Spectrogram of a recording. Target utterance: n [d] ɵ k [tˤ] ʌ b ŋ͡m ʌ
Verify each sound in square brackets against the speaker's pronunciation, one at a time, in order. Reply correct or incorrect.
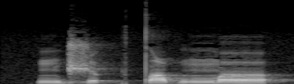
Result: incorrect: d͡ʒ, correct

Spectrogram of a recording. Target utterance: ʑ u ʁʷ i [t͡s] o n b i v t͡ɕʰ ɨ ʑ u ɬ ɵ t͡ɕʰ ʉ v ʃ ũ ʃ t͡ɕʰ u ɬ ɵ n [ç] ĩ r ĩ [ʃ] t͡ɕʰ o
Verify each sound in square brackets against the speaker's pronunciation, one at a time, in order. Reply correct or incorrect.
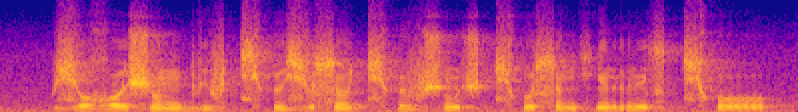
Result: incorrect: ʃ, correct, incorrect: ɬ

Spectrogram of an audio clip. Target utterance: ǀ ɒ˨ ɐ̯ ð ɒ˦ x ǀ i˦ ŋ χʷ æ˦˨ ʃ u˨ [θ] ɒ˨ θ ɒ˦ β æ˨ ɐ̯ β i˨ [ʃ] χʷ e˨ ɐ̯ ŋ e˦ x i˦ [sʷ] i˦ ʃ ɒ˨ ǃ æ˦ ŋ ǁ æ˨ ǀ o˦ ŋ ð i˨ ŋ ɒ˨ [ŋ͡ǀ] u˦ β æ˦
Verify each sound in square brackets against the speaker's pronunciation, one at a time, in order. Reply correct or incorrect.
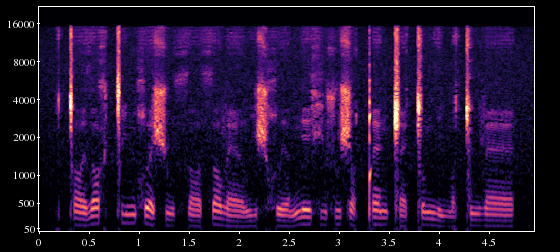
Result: correct, correct, correct, incorrect: ǀ

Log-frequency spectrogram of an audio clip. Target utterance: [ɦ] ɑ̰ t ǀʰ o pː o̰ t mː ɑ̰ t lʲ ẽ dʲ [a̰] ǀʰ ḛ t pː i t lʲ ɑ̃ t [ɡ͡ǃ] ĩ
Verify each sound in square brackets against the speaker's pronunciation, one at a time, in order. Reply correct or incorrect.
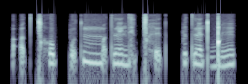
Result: incorrect: ʔ, incorrect: ɑ̰, correct

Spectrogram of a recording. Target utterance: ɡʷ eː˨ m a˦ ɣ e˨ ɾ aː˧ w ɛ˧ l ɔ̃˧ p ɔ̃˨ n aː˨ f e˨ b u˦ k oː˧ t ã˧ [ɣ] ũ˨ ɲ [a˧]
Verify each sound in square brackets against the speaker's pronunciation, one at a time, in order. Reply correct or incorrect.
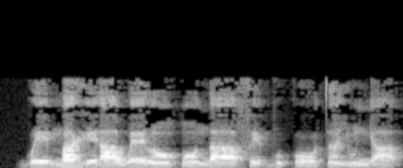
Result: incorrect: j, incorrect: a˨

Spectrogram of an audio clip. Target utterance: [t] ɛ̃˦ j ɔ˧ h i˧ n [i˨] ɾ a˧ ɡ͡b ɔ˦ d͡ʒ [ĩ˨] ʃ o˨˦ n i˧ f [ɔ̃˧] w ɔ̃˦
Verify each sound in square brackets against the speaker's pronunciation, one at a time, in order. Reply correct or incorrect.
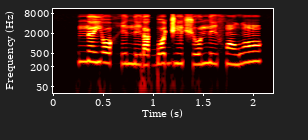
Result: incorrect: n, correct, incorrect: ĩ˦˨, correct

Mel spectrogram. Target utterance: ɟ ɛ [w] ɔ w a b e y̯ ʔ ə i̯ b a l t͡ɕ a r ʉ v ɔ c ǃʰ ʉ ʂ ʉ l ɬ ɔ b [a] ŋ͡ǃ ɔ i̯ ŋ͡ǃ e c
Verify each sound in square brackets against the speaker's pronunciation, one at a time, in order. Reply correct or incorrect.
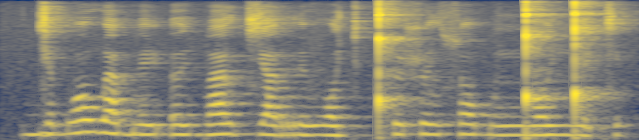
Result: incorrect: b, incorrect: ʌ

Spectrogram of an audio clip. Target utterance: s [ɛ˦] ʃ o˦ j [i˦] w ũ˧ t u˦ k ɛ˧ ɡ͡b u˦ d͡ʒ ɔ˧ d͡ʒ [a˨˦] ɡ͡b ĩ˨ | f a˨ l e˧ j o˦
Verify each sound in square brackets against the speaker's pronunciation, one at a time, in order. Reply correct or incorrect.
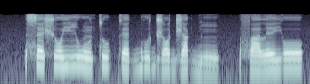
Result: correct, correct, incorrect: a˧

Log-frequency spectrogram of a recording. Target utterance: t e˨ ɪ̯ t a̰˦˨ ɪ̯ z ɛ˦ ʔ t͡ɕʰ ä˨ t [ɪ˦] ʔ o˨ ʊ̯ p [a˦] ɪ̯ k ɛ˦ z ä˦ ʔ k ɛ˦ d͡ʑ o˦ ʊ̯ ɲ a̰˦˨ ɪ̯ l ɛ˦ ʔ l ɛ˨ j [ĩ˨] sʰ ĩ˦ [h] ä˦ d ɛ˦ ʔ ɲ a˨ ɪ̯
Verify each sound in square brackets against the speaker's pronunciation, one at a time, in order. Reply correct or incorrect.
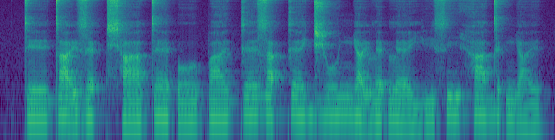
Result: incorrect: ɛ˦, correct, incorrect: i˨, correct

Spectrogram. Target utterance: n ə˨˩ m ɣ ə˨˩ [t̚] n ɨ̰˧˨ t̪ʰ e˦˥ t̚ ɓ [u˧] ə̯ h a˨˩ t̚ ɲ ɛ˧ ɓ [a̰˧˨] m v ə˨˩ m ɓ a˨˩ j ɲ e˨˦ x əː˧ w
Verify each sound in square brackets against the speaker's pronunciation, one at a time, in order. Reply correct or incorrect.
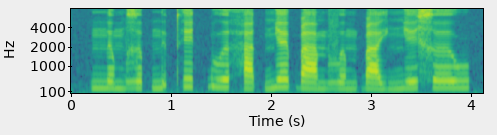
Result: incorrect: p̚, correct, incorrect: a˨˩

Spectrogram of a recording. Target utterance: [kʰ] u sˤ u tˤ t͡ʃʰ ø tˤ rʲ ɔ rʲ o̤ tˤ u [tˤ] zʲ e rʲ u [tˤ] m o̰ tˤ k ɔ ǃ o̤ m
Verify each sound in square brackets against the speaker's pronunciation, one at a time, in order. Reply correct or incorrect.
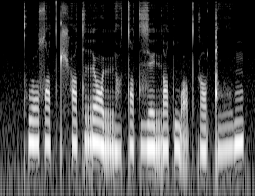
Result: correct, correct, correct

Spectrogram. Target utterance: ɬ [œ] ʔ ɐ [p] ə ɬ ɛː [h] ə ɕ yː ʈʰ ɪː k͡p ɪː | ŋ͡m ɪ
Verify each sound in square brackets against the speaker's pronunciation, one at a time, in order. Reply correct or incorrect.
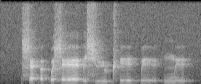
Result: incorrect: æ, incorrect: k͡p, incorrect: ʔ

